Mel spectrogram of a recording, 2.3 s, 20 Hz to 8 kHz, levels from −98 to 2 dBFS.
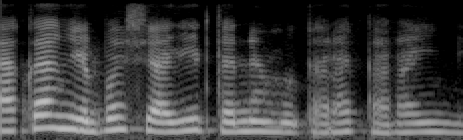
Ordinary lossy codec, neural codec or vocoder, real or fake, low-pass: Opus, 64 kbps; codec, 44.1 kHz, 2.6 kbps, SNAC; fake; 7.2 kHz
